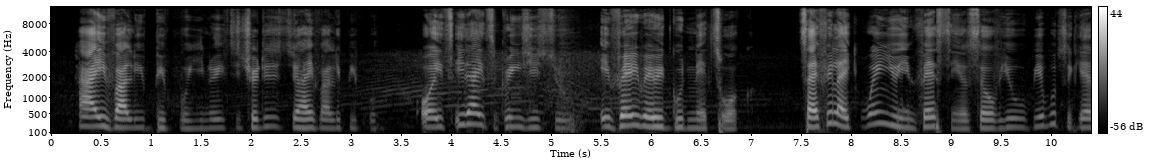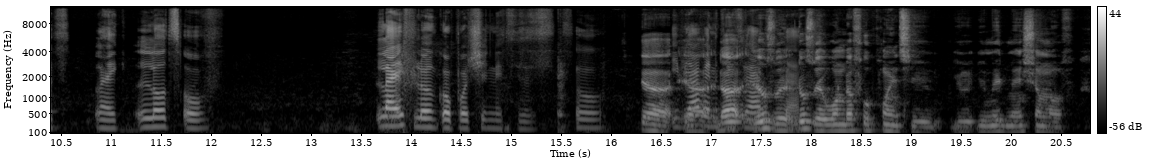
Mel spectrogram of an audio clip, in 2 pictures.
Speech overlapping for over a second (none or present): present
